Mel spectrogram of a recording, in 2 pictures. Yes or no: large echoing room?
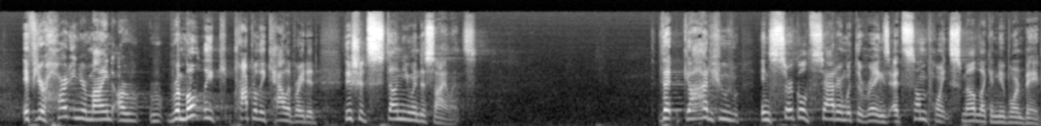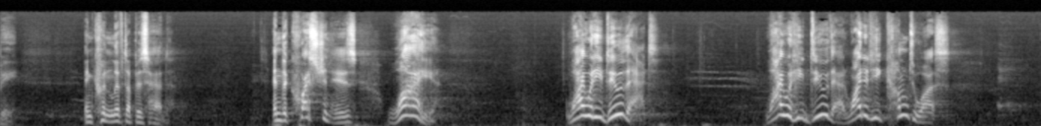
yes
